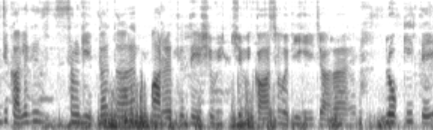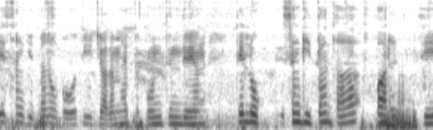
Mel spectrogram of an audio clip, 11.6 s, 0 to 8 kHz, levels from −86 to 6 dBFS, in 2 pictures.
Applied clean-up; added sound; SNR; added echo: none; none; none; none.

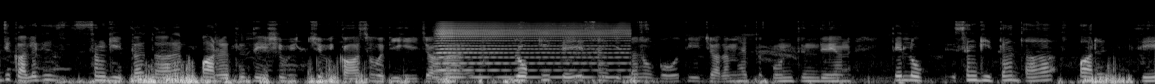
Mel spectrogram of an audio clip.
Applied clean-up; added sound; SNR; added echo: none; Accordion; 4 dB; none.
